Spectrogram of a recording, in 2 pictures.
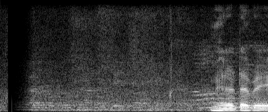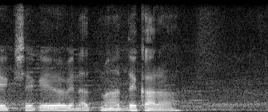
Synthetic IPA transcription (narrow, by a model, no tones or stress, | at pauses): meɾəʈəpeːkʃekejʋəʋena̰t̪maːd̪ekaɾaː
